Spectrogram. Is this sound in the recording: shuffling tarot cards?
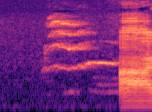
no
